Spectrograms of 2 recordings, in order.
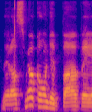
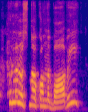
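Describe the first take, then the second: First: Mock Australian accent. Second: Higher put-on Australian accent; mock Australian accent. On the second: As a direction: lay on a jokey Aussie voice. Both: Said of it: "Can you do it in a British accent?".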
